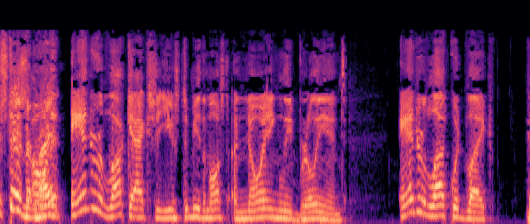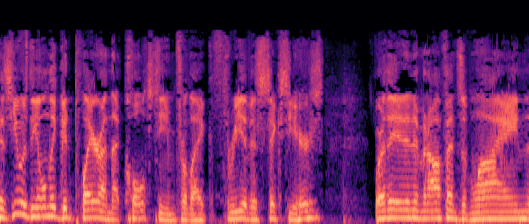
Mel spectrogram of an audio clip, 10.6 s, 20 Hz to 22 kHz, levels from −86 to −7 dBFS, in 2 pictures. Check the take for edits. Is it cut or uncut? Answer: uncut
